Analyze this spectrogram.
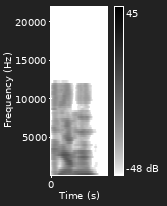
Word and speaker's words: Canton: So this case is coming to us out of, am I pronouncing it right when I say Canton?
